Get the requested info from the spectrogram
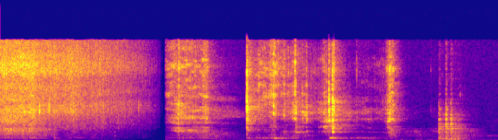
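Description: Masala frying in oil in a kadai, sizzling as a wooden spoon stirs it and fading out. After a break about a second and a half in, a wooden spoon stirs and scrapes through watery gravy in the pan in short strokes with light clicks.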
